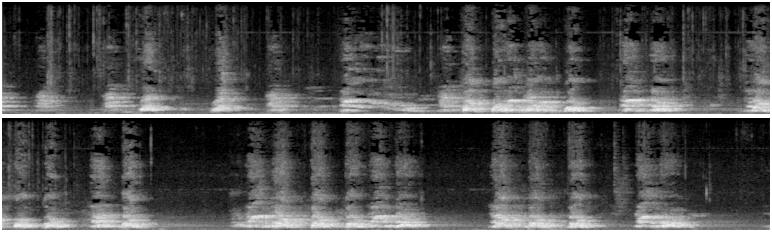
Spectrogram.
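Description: Dogs barking in rapid bouts of several barks each, with short pauses between the bouts.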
